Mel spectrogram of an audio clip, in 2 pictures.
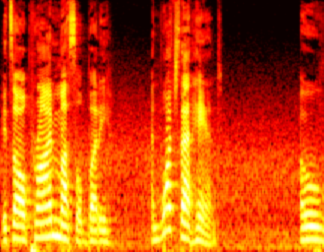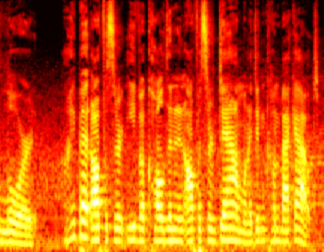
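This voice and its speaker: A woman's voice: fairly low pitch, moderate pace, a bit bright, a little hiss or hum, close to an everyday voice. A woman playing a feisty, skeptical sidekick in an audio drama, blunt and full of questions. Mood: urgent, sassy.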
